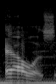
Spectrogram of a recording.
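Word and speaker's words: Ales: isaac alice number 52 the way that's pronounced isaac alice a-l-e-s makes the tackle let's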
